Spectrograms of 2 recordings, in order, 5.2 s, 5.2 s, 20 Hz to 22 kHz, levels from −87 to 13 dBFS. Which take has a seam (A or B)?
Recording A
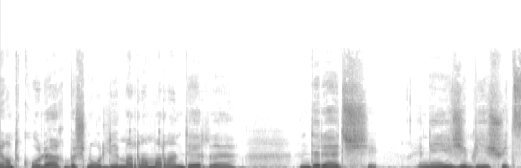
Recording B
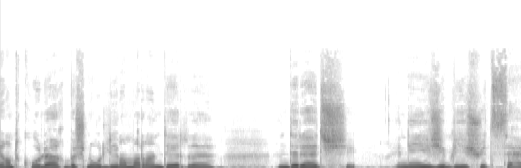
B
